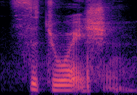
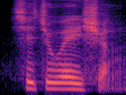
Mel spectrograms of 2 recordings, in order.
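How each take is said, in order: First: Said with an American accent and sharp friction. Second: Said with a Japanese accent and weak friction. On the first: The speaker calls it right. "lower your pitch and let the sound resonate deeply in your chest" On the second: The speaker calls it wrong. "the typical Japanese way without thinking"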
